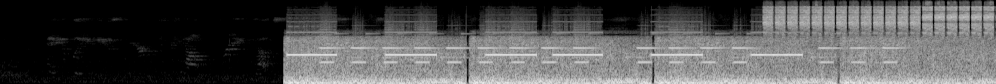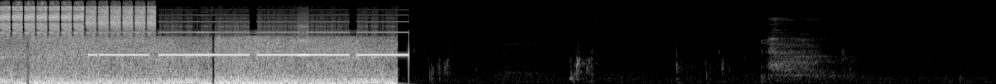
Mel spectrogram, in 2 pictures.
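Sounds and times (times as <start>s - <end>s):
beeping tone: 2.8s - 14.1s
harsh distorted noise: 2.8s - 14.1s
shrill steady high tones: 4.2s - 14.1s.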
